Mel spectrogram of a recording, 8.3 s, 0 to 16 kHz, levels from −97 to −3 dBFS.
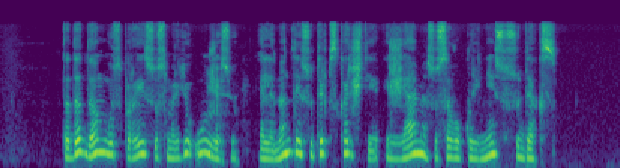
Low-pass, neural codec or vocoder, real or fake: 9.9 kHz; none; real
